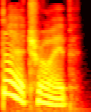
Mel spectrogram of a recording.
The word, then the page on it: diatribe: British English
